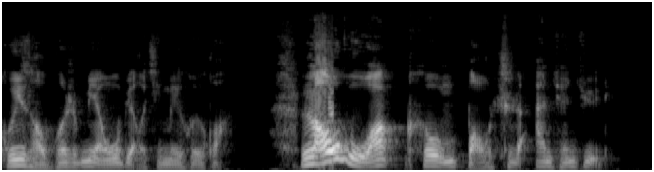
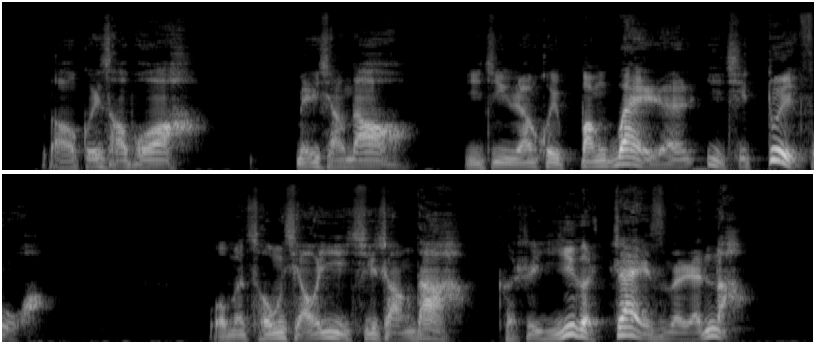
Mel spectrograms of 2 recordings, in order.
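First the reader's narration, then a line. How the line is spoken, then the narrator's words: Hoarse voice. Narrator (Chinese): 老古王 他声音沙哑的说道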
